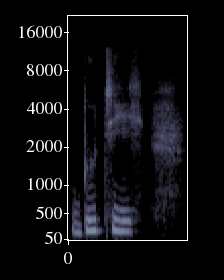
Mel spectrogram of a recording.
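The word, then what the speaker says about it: boutis: about what I'm saying it's spelled b u t i s and in French it's booty and in English it's booty um it's not spelled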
